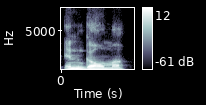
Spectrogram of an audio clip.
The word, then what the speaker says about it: Ingoma: First, um that is the proper pronunciation, Ingoma.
